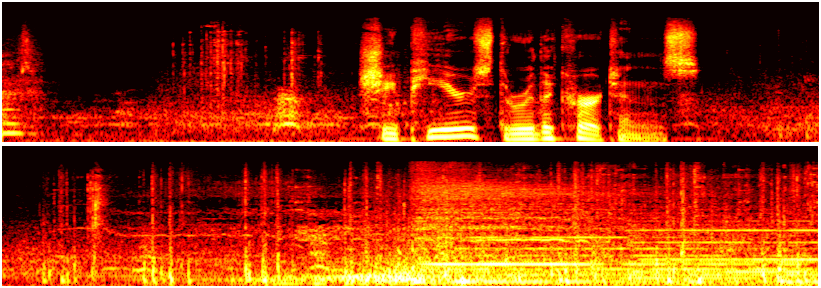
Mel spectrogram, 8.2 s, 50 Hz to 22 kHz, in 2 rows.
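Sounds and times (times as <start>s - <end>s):
speech: 0.1s - 0.3s, 1.8s - 3.6s, 4.3s - 4.7s
horse galloping across snow: 3.8s - 8.1s.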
